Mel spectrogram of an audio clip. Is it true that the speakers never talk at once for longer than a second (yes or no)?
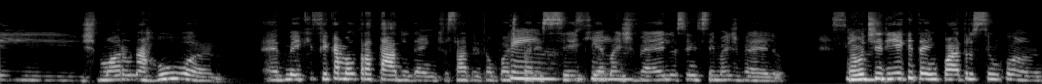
no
